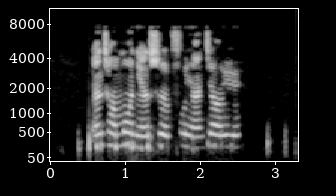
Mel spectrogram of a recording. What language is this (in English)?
Chinese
